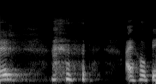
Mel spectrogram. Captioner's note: chuckling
